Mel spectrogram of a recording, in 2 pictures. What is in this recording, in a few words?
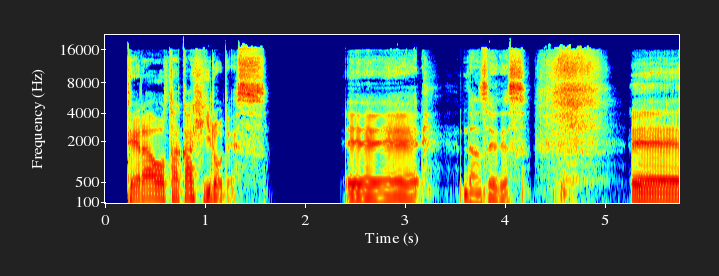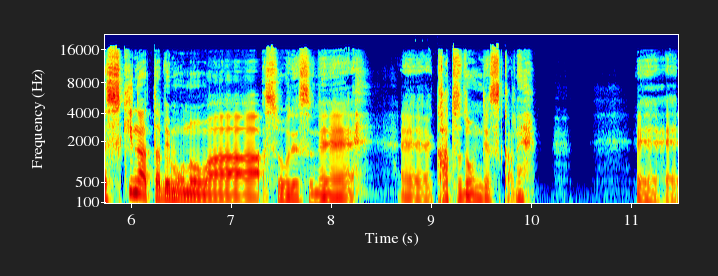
freetalk, male voice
